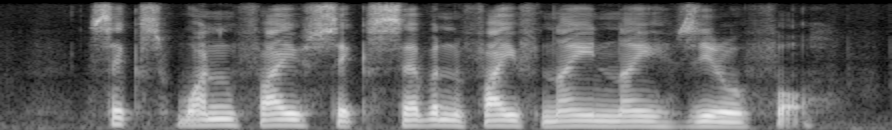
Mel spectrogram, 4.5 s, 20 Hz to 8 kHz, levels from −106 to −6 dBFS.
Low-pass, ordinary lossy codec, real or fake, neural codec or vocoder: 7.2 kHz; none; fake; vocoder, 44.1 kHz, 128 mel bands every 512 samples, BigVGAN v2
